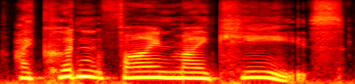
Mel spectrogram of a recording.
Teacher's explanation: The phrase couldn't find is a great example of elision, where a sound is dropped. We don't really pronounce the T in couldn't very strongly, especially when it's followed by a consonant like the F in find.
